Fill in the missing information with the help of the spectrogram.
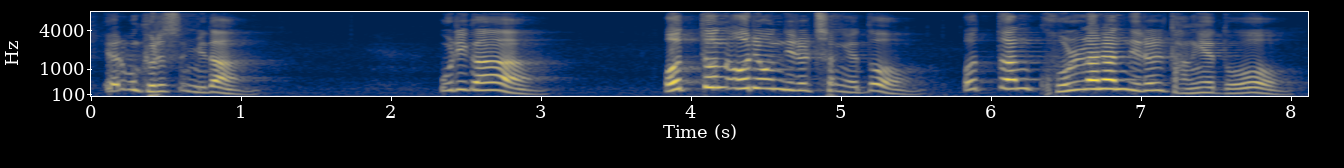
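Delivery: loud, fervent sermon exhortation; preaching. Acted. Pastor exhorting the congregation to their mission, fervently preaching. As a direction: urge the congregation with rising force.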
